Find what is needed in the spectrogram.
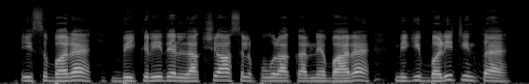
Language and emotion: Dogri, fearful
